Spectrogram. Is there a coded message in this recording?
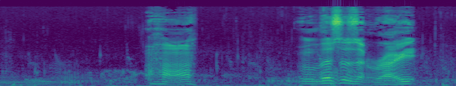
No.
